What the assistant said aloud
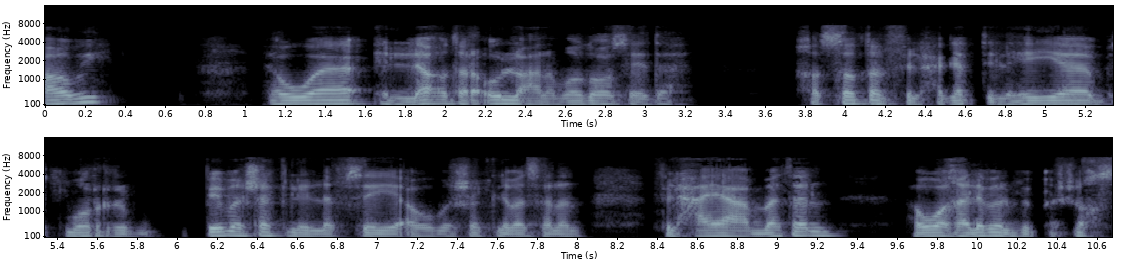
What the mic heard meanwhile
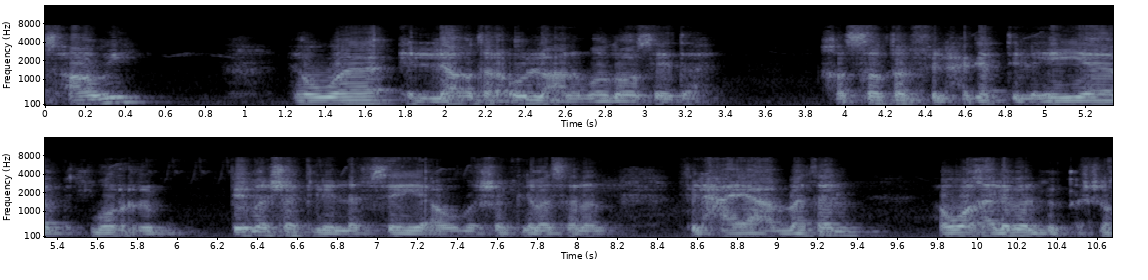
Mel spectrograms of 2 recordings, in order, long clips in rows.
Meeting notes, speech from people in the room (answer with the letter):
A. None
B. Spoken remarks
A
